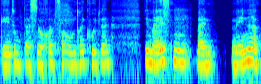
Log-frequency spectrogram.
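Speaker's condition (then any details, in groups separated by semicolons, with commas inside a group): Parkinson's disease; ten years since onset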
